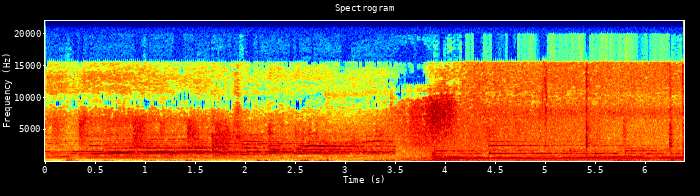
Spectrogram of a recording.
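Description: Chopped tomatoes fry in a karahi on high heat, a dense crackling sizzle close by that swells louder midway and keeps spitting steadily.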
